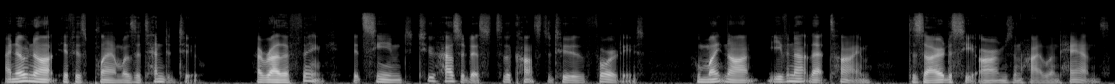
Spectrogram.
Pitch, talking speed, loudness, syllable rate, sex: 100 Hz, 185 wpm, -23 LUFS, 5.4 syllables/s, male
